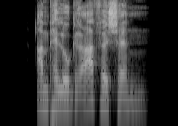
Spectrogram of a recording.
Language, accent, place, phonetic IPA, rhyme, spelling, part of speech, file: German, Germany, Berlin, [ampeloˈɡʁaːfɪʃn̩], -aːfɪʃn̩, ampelografischen, adjective, De-ampelografischen.ogg
- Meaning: inflection of ampelografisch: 1. strong genitive masculine/neuter singular 2. weak/mixed genitive/dative all-gender singular 3. strong/weak/mixed accusative masculine singular 4. strong dative plural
